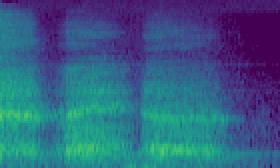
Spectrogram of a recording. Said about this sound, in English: You just breathe in a faster pace. You just keep breathing like this.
